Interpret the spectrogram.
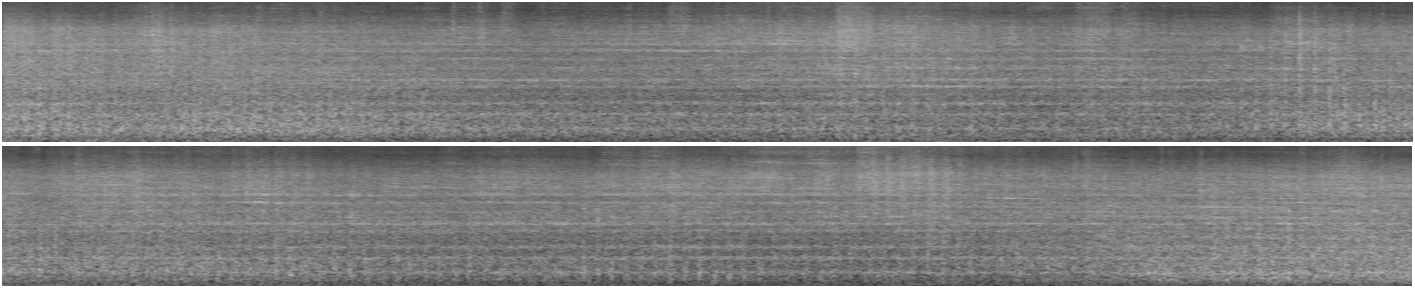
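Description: Union Pacific freight train rolling past, a steady rumble and clatter of railcar wheels on the rails with faint steady high tones over it, swelling slightly twice.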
